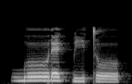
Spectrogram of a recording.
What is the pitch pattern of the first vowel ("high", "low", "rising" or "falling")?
high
